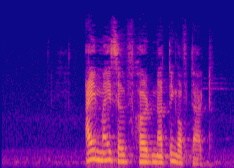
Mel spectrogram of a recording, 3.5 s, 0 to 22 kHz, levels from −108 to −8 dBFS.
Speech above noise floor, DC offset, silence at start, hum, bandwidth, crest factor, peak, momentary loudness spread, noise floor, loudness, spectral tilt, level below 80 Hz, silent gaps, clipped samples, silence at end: 38 dB; under 0.1%; 1.3 s; none; 13.5 kHz; 22 dB; -16 dBFS; 15 LU; -74 dBFS; -35 LUFS; -5 dB/octave; -74 dBFS; none; under 0.1%; 0.5 s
